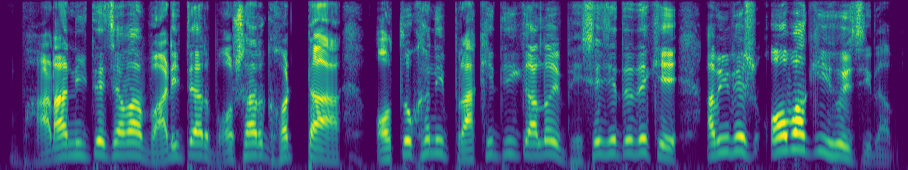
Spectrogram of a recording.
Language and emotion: Bengali, surprised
